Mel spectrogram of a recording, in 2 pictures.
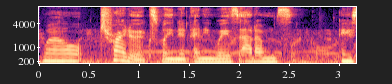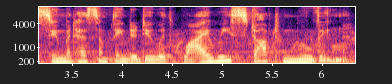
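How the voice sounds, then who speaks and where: A woman's voice: on the low side, fairly even intonation, moderate pace, a crowd in the background, natural voice. A woman playing a firm, no-nonsense Coast Guard captain in an audio drama, authoritative and clipped. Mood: composed.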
